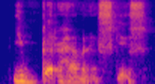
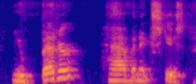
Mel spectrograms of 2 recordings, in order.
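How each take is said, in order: First: You better have an excuse hissed in a low whisper; menacing whisper. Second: Said in the usual way. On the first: Retold or imitated. Showing how nasty the fiance's text is, creepy whisper. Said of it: "he's being nasty to her".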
